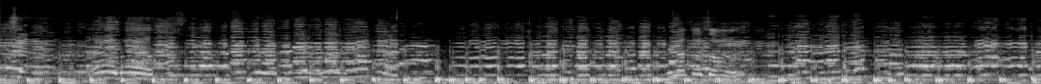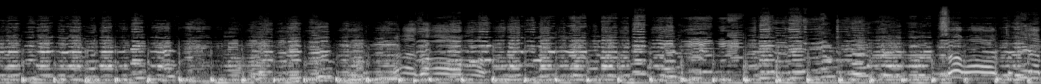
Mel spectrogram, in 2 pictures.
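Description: Live Andean Santiago music from a band of saxophones playing the melody over a steady beat of painted bass drums.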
